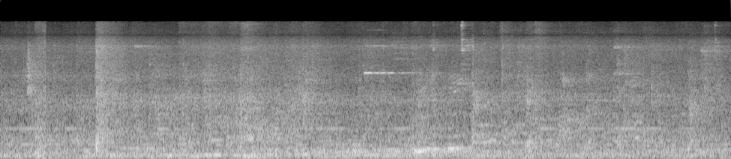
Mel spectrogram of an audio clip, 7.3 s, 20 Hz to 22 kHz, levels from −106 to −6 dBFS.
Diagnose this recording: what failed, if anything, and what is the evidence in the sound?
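The compressed stream feeding playback was corrupted: damaged data in a compressed stream made the decoder misread frames, lose sync and hunt for the next valid header. Each time, a brief disturbance breaks into the audio, at 0.42–0.45 s, 2.38–2.41 s, 4.71–4.74 s and 6.40–6.44 s, each about 33 ms long. That length fits damaged codec frames being replaced by garbage before the decoder locks on again.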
